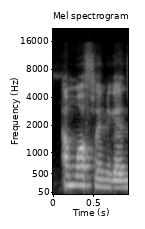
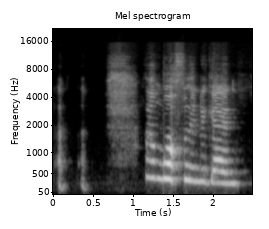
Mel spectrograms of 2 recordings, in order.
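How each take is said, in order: First: Said in the usual way. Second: High, drawn-out mock wail; playful self-mockery. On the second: Vlogger catching herself waffling to viewers, playful self-mockery. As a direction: stretch it out high in comic exasperation. Mock lament at own rambling.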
